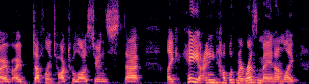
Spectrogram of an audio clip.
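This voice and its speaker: In an American accent, a woman talks at a medium pitch with ordinary pitch variation. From US South (Georgia). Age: 20s. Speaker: college esports administrator. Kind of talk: interview. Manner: casual, many fillers and restarts.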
